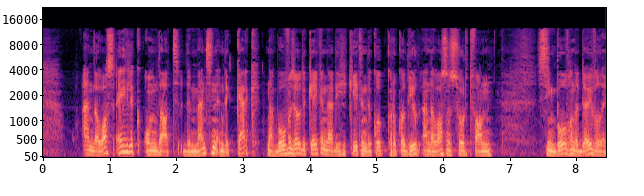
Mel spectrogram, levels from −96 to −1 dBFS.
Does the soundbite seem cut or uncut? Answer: cut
